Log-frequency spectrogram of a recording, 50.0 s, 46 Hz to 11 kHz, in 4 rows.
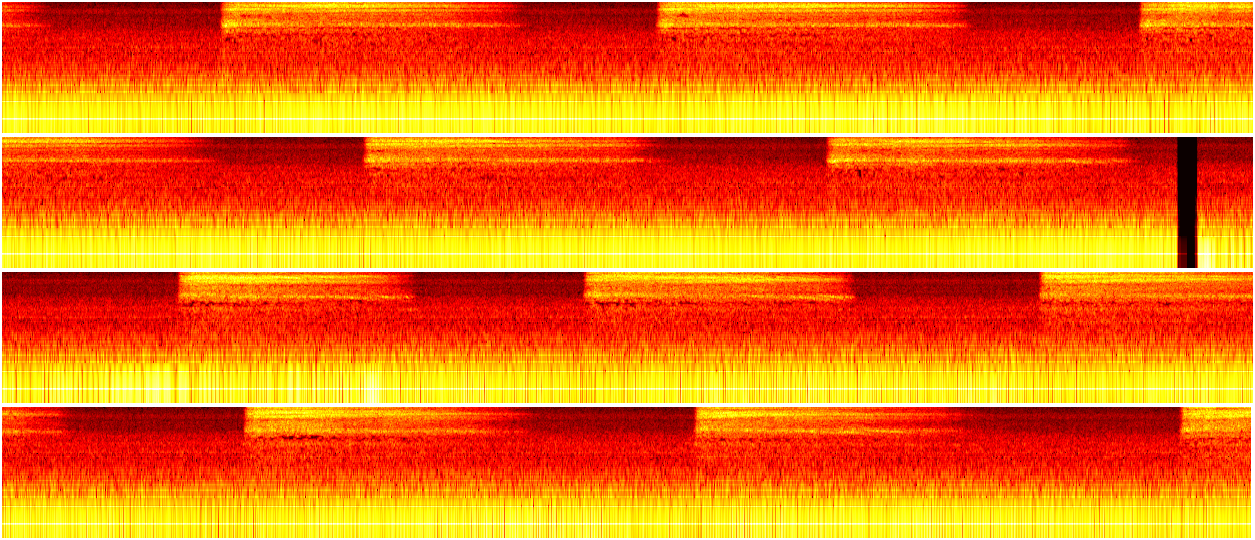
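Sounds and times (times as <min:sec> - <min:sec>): low white noise hum: 0:00.0 - 0:50.0
woman shushing: 0:49.3 - 0:50.0.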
